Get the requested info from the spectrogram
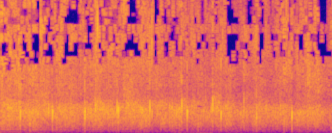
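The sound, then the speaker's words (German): Steady applause from an audience welcoming a guest, a dense patter of many hands clapping at once, fairly loud and continuous throughout with no voices over it. “Von daher mit einem riesen Applaus ein herzliches Willkommen”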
